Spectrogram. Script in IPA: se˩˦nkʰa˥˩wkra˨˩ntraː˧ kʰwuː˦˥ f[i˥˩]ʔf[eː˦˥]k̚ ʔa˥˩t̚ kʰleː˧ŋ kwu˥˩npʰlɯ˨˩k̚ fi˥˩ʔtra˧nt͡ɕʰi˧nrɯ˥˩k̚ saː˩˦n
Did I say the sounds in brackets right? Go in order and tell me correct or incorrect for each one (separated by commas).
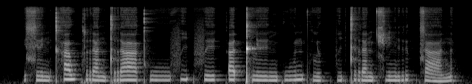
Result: correct, correct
